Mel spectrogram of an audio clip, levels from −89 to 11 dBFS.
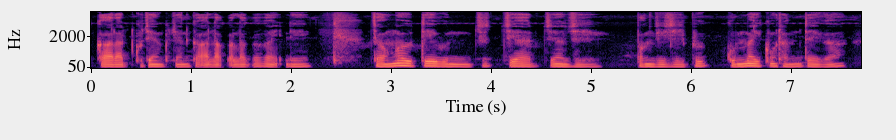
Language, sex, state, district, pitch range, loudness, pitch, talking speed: Wancho, female, Arunachal Pradesh, Longding, 100-115 Hz, -21 LUFS, 105 Hz, 150 wpm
